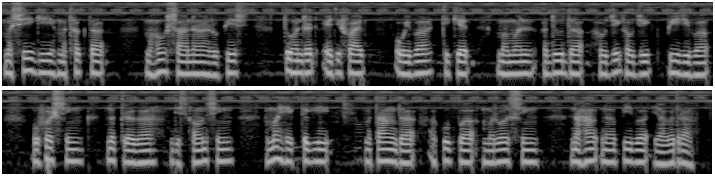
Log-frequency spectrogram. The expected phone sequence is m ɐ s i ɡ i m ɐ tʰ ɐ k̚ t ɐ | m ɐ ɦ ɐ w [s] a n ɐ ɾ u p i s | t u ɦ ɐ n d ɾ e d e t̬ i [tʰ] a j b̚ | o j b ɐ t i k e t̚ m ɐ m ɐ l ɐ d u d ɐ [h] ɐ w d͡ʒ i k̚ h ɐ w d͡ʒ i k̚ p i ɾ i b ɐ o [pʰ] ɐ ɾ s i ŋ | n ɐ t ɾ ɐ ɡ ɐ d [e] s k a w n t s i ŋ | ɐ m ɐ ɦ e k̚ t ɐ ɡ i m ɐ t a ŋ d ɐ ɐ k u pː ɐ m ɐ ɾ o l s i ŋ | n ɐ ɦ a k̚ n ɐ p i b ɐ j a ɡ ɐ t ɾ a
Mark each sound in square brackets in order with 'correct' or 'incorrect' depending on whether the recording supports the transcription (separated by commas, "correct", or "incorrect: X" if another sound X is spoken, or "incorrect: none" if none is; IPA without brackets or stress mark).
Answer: correct, incorrect: pʰ, correct, correct, incorrect: i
